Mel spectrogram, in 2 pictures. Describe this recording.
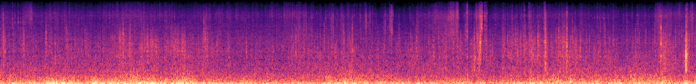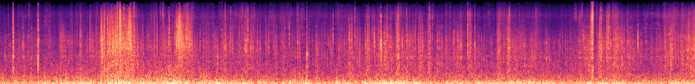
a short solo for a magazine fluttering in the wind. manipulating the position, grip as well as folds of the pages in order to obtain various flapping sounds.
